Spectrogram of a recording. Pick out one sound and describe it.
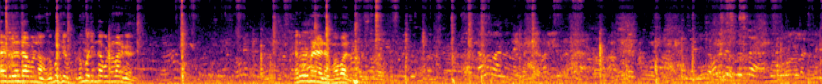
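A heavy knife chops through fish on a wooden block with sharp, repeated thuds.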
